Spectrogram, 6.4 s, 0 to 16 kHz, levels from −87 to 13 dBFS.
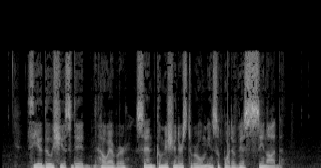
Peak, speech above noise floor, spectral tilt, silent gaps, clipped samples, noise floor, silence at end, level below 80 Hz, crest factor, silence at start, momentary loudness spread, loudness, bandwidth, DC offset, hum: -8 dBFS; 47 dB; -5 dB/octave; none; under 0.1%; -67 dBFS; 0.8 s; -48 dBFS; 14 dB; 0.55 s; 8 LU; -20 LUFS; 11.5 kHz; under 0.1%; none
